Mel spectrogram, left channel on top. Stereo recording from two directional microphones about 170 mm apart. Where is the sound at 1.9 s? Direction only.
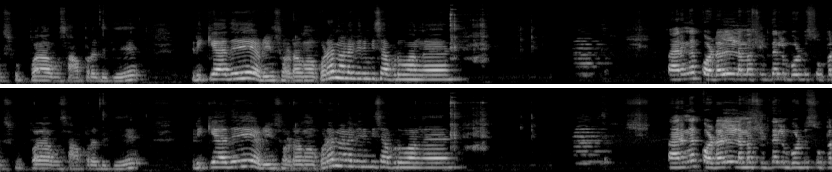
45° left (ahead or behind).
